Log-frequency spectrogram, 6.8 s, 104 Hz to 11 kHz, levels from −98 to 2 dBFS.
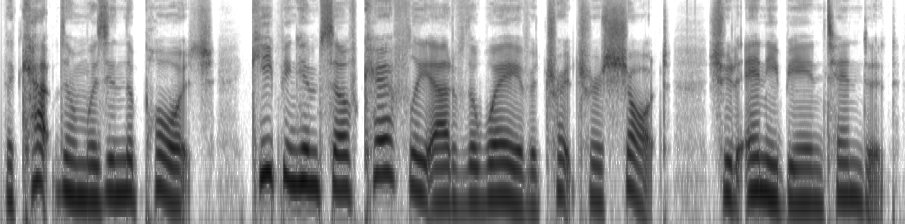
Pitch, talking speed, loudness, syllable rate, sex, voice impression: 195 Hz, 185 wpm, -17 LUFS, 5.1 syllables/s, female, feminine, adult-like, tensed, powerful, slightly cool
